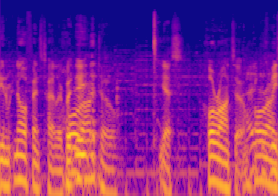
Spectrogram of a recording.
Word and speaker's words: Toronto: And B, it's pronounced Toronto, not Toronto.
